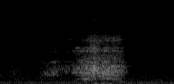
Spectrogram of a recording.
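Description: Someone in a corner blows their nose once into a paper towel, a soft, breathy rush of air that swells and fades in under a second, faint, with no talking.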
